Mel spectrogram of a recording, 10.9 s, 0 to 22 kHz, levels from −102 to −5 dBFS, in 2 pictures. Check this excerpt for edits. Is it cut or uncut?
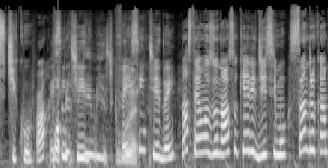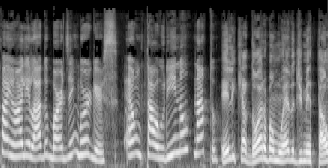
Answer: uncut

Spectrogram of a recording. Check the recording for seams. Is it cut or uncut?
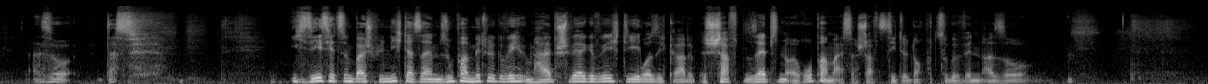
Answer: cut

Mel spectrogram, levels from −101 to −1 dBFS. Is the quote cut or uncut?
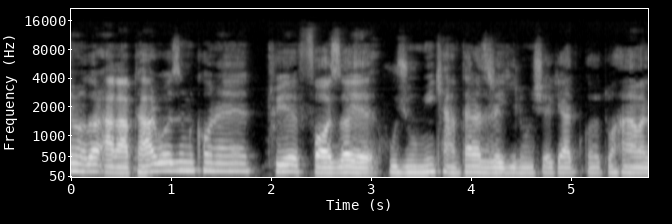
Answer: uncut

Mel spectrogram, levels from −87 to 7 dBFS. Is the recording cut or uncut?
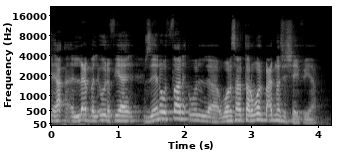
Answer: cut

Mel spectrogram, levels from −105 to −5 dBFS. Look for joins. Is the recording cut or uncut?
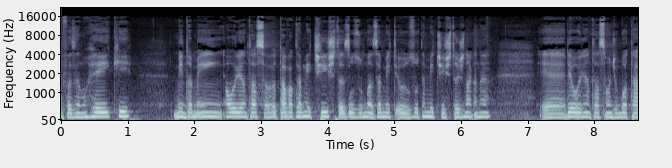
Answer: cut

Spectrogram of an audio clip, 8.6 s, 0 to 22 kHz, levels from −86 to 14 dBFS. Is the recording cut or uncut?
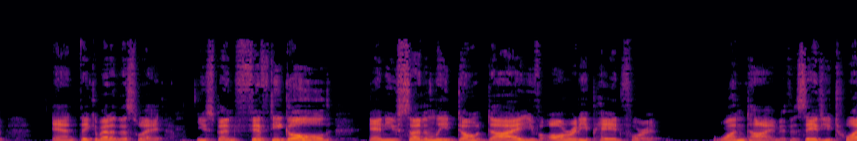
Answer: uncut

